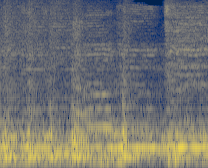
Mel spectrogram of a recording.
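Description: Live worship band playing a rock-style song: drum kit, electric guitar and keyboard under several singers' voices, at a loud, even level.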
